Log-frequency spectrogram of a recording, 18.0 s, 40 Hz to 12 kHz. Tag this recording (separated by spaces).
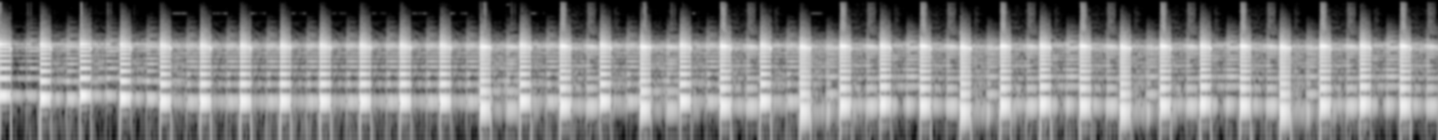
120 minimal bpm electro-house house delay synth electro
